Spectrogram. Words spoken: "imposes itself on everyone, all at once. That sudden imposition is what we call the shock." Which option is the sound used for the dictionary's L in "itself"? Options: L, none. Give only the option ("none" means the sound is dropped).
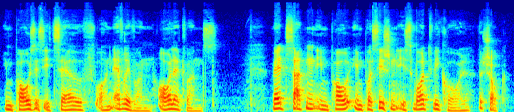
L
